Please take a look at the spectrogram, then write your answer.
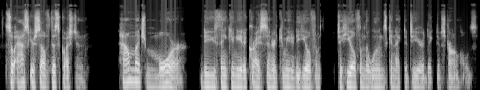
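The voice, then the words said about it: Choked-up, emotional voice. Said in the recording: “this recovery talk's getting me all choked up”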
